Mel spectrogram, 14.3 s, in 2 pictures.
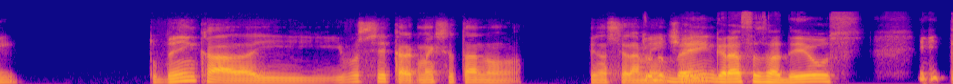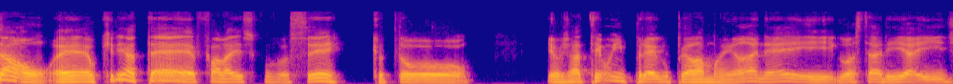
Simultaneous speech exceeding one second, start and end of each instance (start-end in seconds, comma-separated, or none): none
